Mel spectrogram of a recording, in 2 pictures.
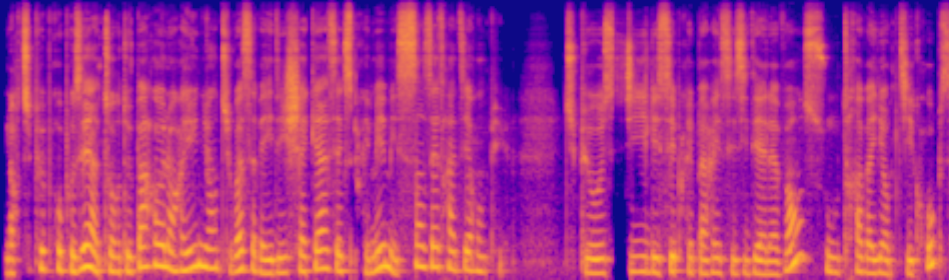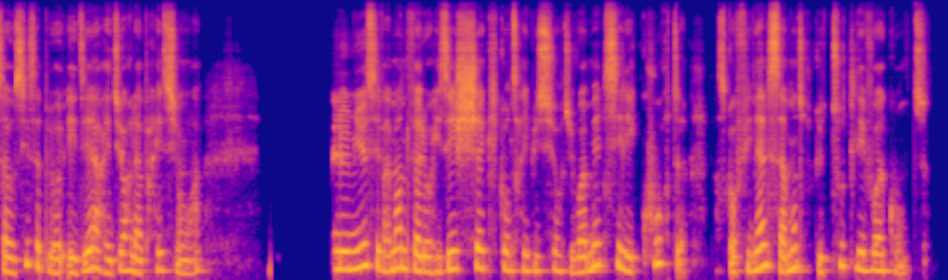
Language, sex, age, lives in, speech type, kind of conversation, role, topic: French, female, 30-34, France, read, expert-assistant, expert, Comment apprendre à mieux s’adapter quand on découvre une nouvelle culture ?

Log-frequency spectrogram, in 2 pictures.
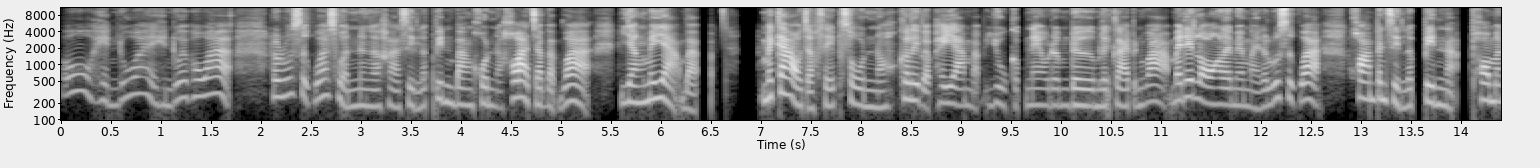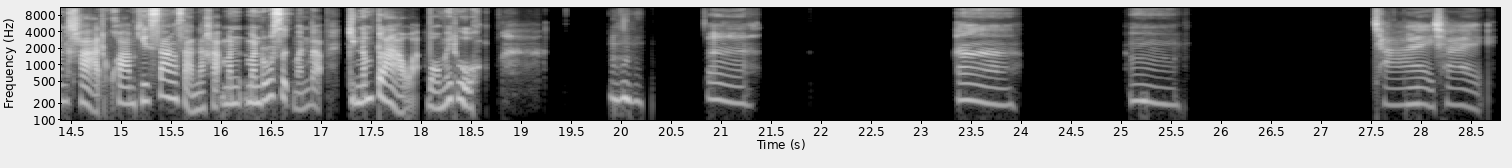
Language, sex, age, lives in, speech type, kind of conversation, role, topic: Thai, female, 25-29, Thailand, conversation, unstructured, none, ทำไมบางคนถึงโกรธเมื่อศิลปินเปลี่ยนแนวเพลง?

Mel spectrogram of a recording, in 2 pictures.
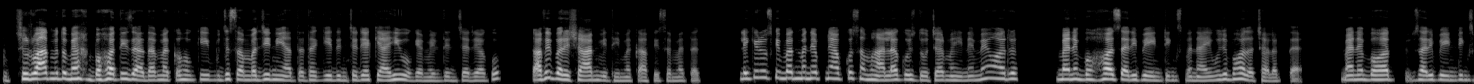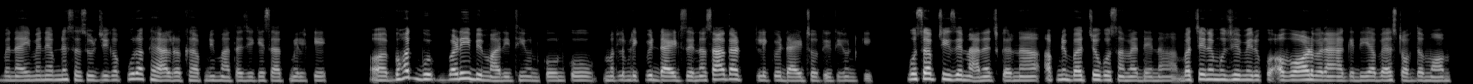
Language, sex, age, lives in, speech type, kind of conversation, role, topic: Hindi, female, 40-44, India, conversation, advice, user, सफलता के बावजूद अंदर का खालीपन महसूस करना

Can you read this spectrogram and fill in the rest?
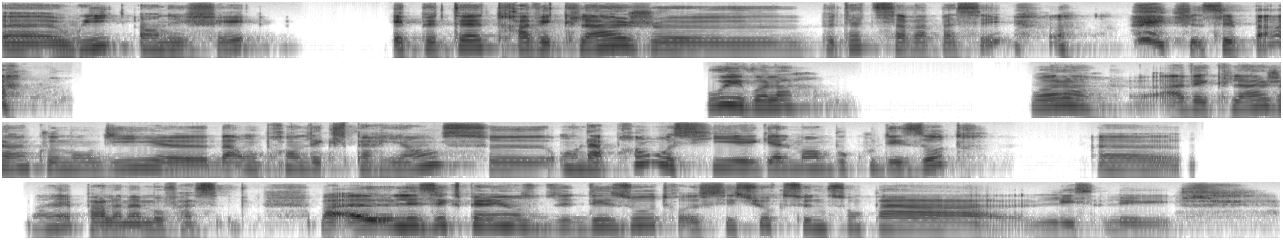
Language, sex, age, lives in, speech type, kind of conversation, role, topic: French, female, 55-59, Portugal, conversation, podcast, host, Comment gères-tu la procrastination quand il faut travailler ?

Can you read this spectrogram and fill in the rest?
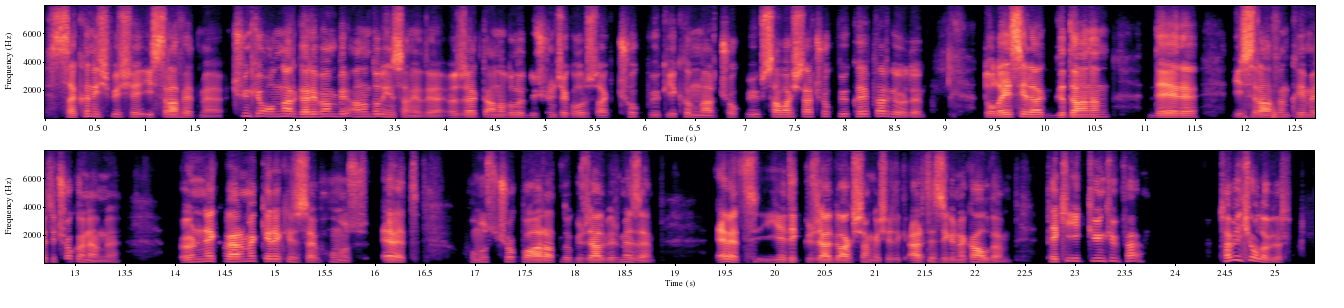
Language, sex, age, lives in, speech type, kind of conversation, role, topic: Turkish, male, 35-39, Estonia, conversation, podcast, guest, Yemek artıklarını değerlendirmek için neler yapıyorsun?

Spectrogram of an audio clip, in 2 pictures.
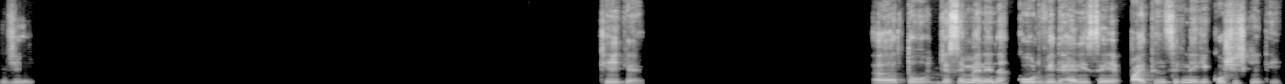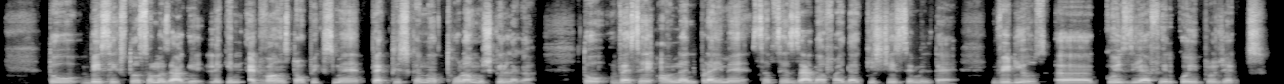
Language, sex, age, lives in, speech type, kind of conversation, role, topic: Hindi, male, 35-39, India, read, expert-assistant, asker, सीखने के बारे में नई-नई बातें जानने के लिए कौन-कौन सी वेबसाइट या चैनल सबसे मज़ेदार और भरोसेमंद हैं?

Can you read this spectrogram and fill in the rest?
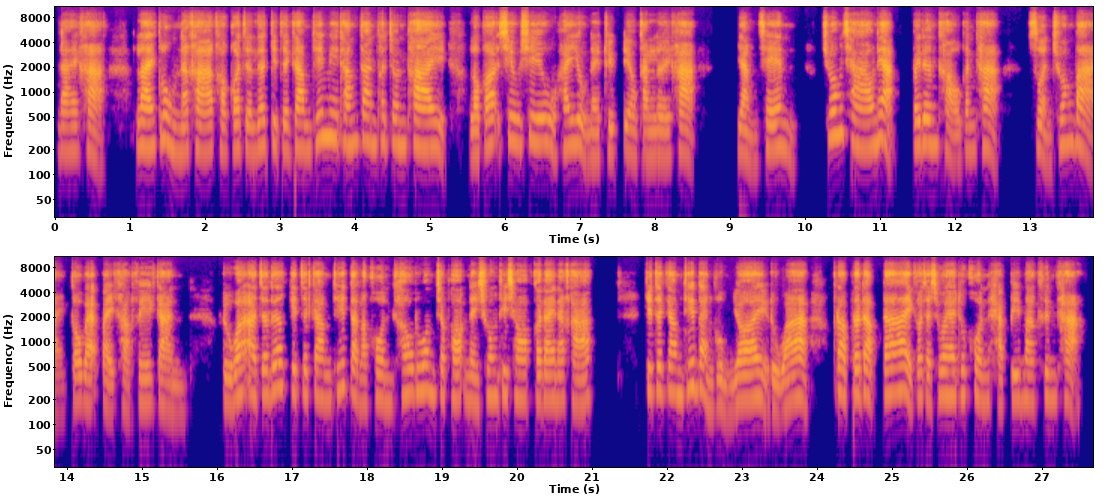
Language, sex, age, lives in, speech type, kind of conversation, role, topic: Thai, female, 45-49, Thailand, read, expert-assistant, expert, ถ้าการวางแผนทริปคือการต่อจิ๊กซอว์ คุณคิดว่าชิ้นส่วนไหนสำคัญสุด และทำไม?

